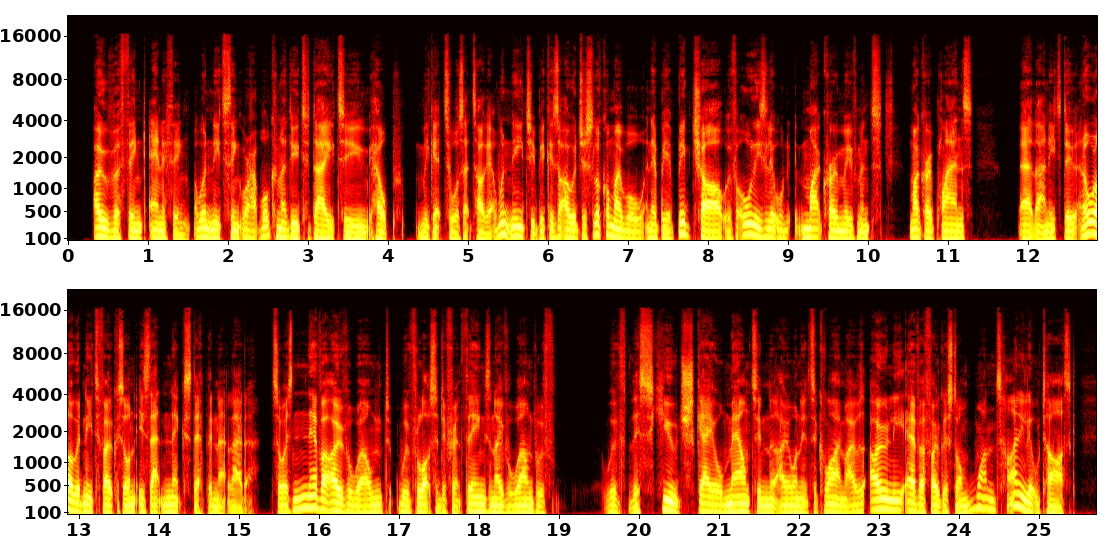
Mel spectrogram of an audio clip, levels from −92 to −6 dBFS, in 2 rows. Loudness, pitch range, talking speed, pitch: -21 LUFS, 95-110 Hz, 235 wpm, 100 Hz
